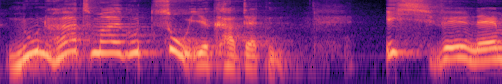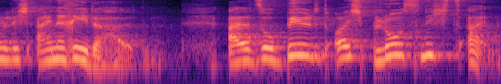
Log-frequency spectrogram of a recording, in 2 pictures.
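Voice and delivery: put-on high, loud, firm old lady addressing the boys; grandmother's speech. Grandmother stands to lecture the boys, high and loud. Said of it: "stand auf und sagte".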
